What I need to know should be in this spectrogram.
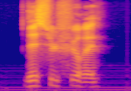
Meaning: to desulfurize
- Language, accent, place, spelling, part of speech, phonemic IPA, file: French, France, Lyon, désulfurer, verb, /de.syl.fy.ʁe/, LL-Q150 (fra)-désulfurer.wav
